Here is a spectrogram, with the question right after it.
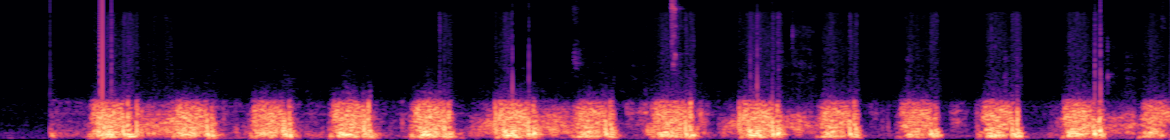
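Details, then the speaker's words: Newborn heart-assessment teaching recording from a nursing exam review: long, harsh whooshing sounds repeat with each heartbeat, a murmur characteristic of a newborn heart condition; heart murmur. "And so I'm going to show you a little video here that helps you see where in the heartbeat the murmur occurs. And this will let you kind of hear what it sounds like and see where it falls in."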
